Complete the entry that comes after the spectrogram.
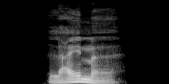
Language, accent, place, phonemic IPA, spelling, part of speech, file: German, Germany, Berlin, /ˈlaɪ̯mə/, Leime, noun, De-Leime2.ogg
- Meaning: 1. nominative plural of Leim 2. accusative plural of Leim 3. genitive plural of Leim 4. dative singular of Leim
